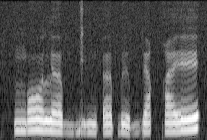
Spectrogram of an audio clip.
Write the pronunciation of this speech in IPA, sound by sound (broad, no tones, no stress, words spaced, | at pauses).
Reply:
ŋɔ lɐbɡiŋ ʔɐɓɘbɾɛ qɛ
